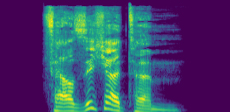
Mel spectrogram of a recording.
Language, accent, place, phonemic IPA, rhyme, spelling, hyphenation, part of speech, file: German, Germany, Berlin, /fɛɐ̯ˈzɪçɐtəm/, -ɪçɐtəm, versichertem, ver‧si‧cher‧tem, adjective, De-versichertem.ogg
- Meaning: strong dative masculine/neuter singular of versichert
